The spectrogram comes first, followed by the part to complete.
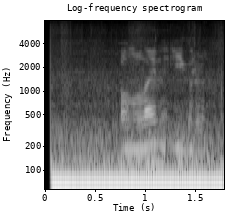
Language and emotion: Russian, neutral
